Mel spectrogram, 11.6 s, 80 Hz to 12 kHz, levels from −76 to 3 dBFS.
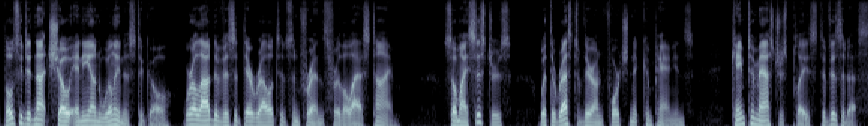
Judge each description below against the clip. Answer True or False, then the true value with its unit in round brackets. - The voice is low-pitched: True (105 Hz)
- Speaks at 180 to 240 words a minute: True (195 wpm)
